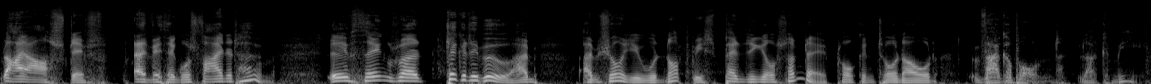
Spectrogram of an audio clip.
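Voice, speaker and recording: A man's voice: fairly low pitch, sing-song, measured pace, dry recording. A man voicing a courteous, quaintly well-spoken old male tramp in a storybook, with hesitant little repeats. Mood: gently probing. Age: older.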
